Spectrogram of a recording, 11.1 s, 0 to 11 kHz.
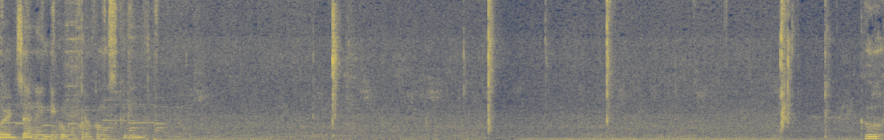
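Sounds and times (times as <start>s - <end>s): steady low hum: 6.3s - 10.9s.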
